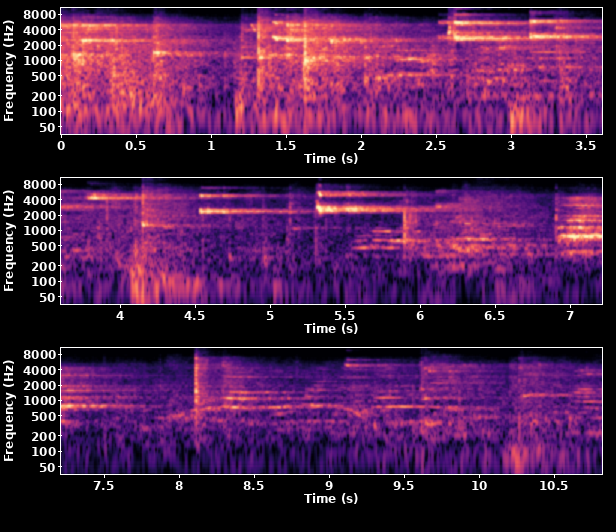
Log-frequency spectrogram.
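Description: Shoes squeak sharply on a gym floor, echoing in a large hall.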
